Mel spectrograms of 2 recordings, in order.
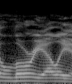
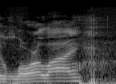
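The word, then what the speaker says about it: Lorelei: to call her loreli it's actually laureli but just the way her name is spelled I always used to think hey it's loreli yeah whatever her Pokemon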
